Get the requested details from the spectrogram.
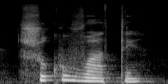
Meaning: to shock
- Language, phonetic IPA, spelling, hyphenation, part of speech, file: Ukrainian, [ʃɔkʊˈʋate], шокувати, шо‧ку‧ва‧ти, verb, Uk-шокувати.ogg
